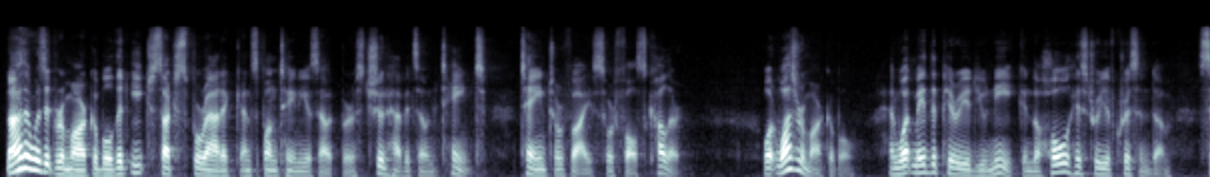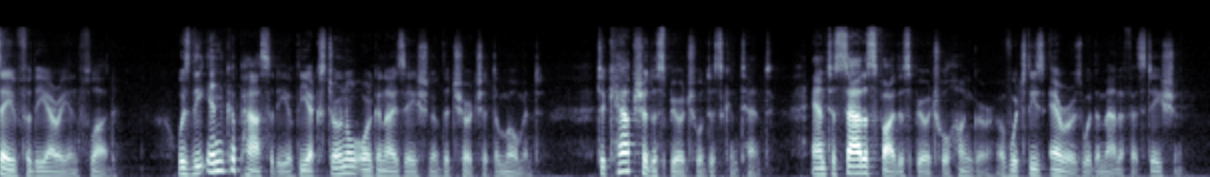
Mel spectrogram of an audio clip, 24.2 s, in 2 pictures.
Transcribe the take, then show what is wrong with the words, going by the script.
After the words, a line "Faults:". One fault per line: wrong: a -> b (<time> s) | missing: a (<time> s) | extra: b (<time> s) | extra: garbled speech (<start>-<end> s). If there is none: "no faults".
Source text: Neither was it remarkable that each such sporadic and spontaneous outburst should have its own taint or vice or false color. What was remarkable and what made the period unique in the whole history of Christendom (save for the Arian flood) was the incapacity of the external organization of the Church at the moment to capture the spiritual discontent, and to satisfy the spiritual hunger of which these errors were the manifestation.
Neither was it remarkable that each such sporadic and spontaneous outburst should have its own taint taint or vice or false color. What was remarkable and what made the period unique in the whole history of Christendom (save for the Arian flood) was the incapacity of the external organization of the Church at the moment to capture the spiritual discontent, and to satisfy the spiritual hunger of which these errors were the manifestation.
Faults:
extra: taint (5.2 s)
